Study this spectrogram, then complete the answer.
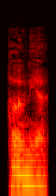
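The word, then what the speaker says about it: Honea: third year as Sheriff honia rhymes with Tony has become something of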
